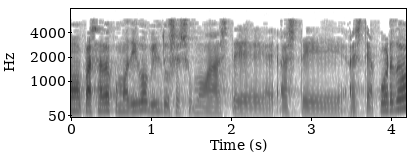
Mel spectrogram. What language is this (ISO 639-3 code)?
spa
